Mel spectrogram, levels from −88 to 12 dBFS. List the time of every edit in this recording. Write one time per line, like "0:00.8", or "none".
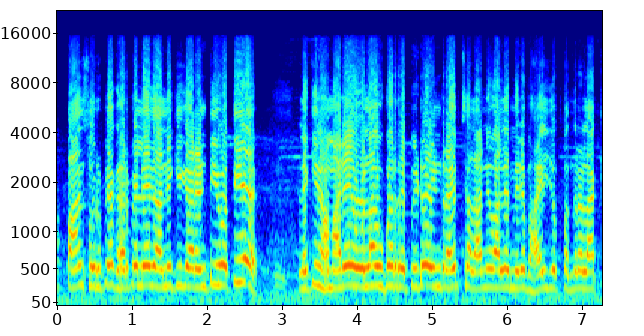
none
